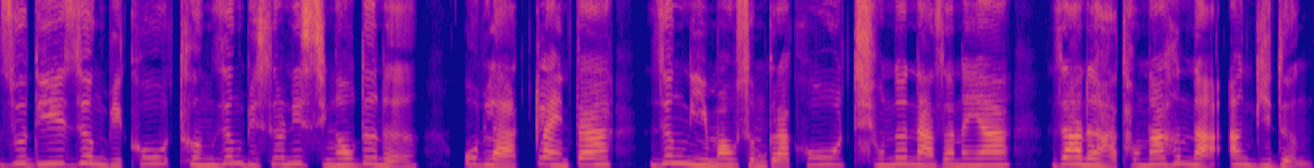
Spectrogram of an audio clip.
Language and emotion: Bodo, fearful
